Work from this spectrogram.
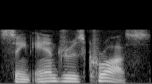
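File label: "andrew's", English, us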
